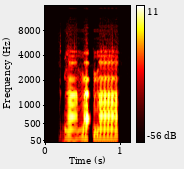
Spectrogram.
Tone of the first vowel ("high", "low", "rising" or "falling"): low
